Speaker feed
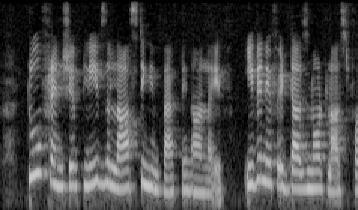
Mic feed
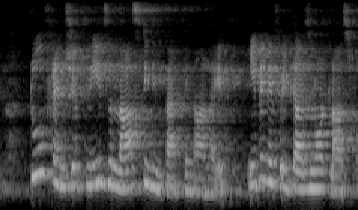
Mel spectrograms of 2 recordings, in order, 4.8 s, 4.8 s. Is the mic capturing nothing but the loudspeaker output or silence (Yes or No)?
Yes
